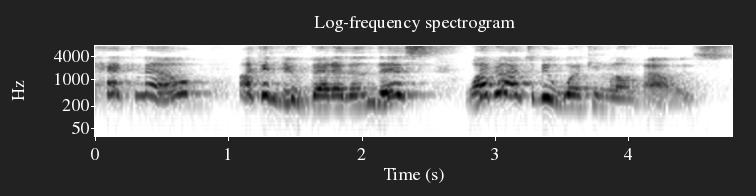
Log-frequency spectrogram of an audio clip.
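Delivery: high, loud, fed-up outburst. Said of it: "my voice went up right there".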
